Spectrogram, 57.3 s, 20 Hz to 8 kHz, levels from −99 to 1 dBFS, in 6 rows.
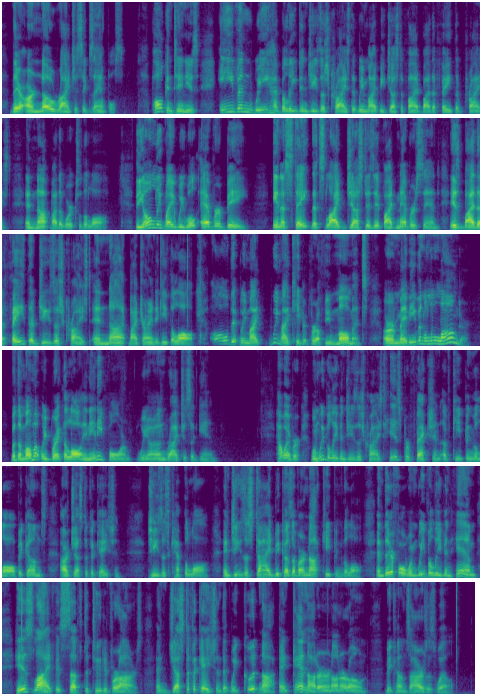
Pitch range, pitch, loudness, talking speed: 105-145 Hz, 125 Hz, -24 LUFS, 165 wpm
